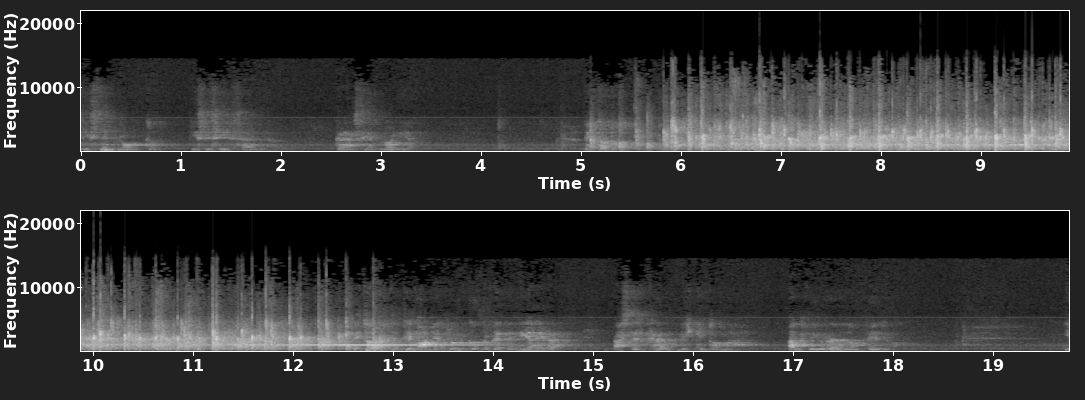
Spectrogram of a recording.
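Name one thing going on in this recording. A middle-aged woman speaks calmly into a microphone, heard through loudspeakers in an echoing hall.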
